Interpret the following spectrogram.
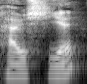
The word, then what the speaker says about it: huisje: ¿Se dan cuenta que no digo huisje? Es huisje, je, huisje.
